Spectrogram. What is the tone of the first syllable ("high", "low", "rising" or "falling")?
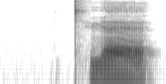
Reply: falling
